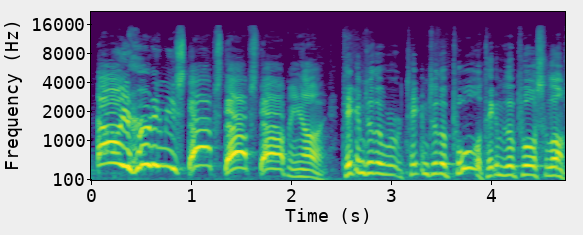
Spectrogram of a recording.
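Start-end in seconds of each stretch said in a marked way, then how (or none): 0.0-2.0 high, loud cries of pain; anguished yell. Retold or imitated. Blind man screaming as mud smeared on eyes, anguished yell. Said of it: "the guy's yelling". 2.5-4.7 crowd calling out. Retold or imitated.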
